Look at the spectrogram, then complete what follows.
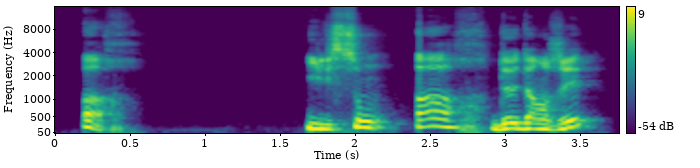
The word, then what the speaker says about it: hors: Hors. Вне. H не читается. Hors.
